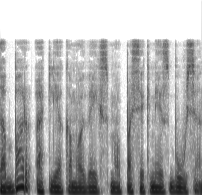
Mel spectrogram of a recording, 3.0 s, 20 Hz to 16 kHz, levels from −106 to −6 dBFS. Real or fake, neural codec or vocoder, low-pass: real; none; 7.2 kHz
